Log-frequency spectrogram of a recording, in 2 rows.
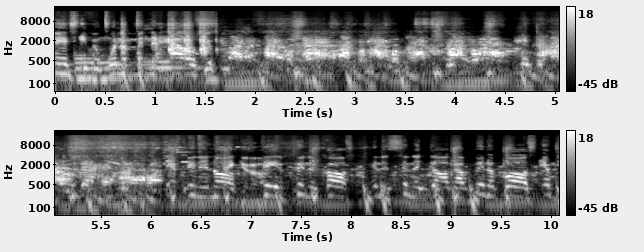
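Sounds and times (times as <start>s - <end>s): hip-hop beat: 0.0s - 10.0s
bark-like vocal shouts: 1.6s - 6.0s.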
